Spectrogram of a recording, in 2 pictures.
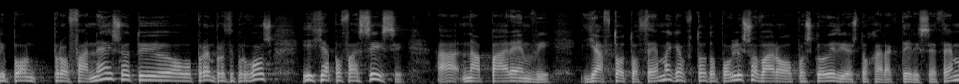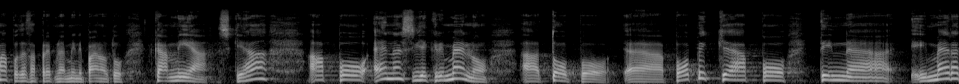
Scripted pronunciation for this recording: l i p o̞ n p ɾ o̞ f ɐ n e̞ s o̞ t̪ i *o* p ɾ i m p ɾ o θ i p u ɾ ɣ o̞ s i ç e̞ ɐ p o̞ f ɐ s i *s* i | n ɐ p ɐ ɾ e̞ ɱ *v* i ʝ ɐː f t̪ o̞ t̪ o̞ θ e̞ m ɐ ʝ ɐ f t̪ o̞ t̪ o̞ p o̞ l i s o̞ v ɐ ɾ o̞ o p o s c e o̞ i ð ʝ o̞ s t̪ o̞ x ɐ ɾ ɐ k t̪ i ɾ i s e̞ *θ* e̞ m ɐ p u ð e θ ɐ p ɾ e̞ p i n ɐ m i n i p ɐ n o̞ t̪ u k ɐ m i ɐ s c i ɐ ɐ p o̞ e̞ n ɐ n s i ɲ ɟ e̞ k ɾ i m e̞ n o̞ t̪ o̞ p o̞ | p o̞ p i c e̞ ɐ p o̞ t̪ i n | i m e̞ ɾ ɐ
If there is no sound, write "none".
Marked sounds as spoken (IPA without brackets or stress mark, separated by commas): o, s, v, θ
